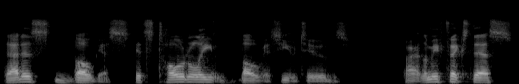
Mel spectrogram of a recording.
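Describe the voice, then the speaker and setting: A man's voice: on the low side, a little slow, mellow, no room sound. A man hosting a live stream, chatting casually as he reads and answers comments in a rambling, plain-spoken, slightly grumbly way.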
